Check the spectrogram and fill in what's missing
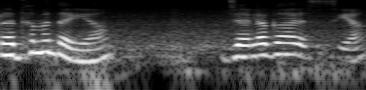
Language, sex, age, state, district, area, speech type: Sanskrit, female, 18-30, Kerala, Thrissur, rural, spontaneous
